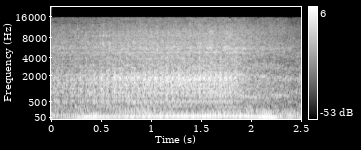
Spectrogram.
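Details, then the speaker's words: 2011 BMW 320d E90 (N47 diesel, 184 hp, 165,000 km) at about +1 °C, started after three days standing. Revving above 1500 rpm after a short warm-up gives a deep, uneven chug with knocking, like misfiring, under the hood. Cold-running knock, cause unknown. "Сейчас набираю обороты, вот, допустим, начинаю набирать больше 1500. И слышно под капотом вот такой типа троение."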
